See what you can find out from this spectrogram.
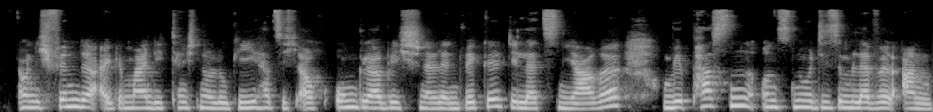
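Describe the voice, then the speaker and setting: Using a plain, everyday voice, a woman speaks at a fairly quick pace and medium pitch, with fairly even intonation and very even loudness. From Switzerland. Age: 20s. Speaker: singer and content creator. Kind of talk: interview conversation.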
